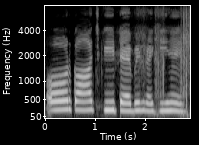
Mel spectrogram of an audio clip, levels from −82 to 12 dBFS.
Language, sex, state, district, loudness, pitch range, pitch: Hindi, female, Madhya Pradesh, Bhopal, -13 LUFS, 205-230 Hz, 220 Hz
